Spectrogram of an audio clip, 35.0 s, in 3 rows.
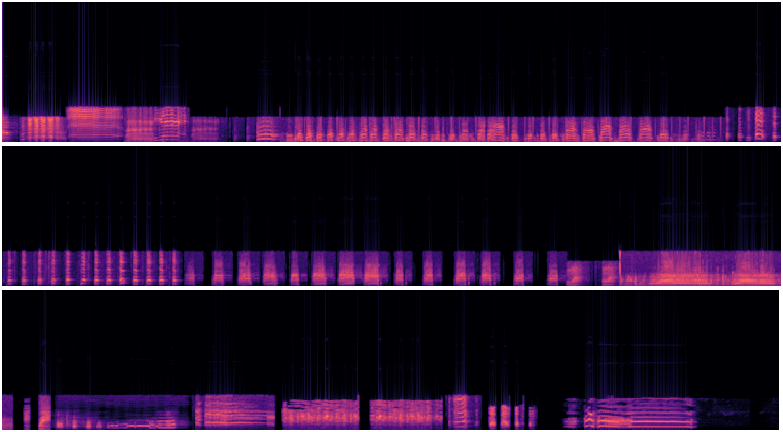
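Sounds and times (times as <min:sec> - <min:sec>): chicken clucking: 0:03.4 - 0:17.7, 0:24.2 - 0:32.6
duck quacking: 0:12.9 - 0:21.0, 0:23.9 - 0:24.8.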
